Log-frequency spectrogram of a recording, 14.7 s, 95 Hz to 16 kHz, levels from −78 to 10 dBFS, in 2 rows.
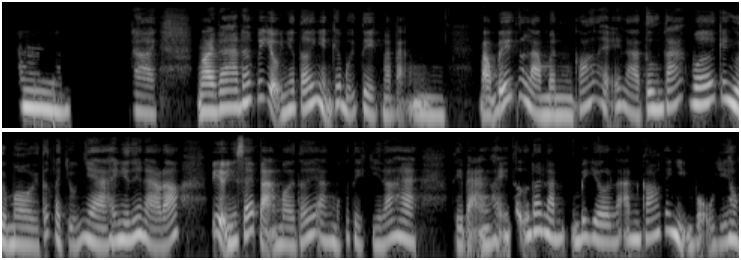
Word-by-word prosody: Ừm. 215 Hz, -5 st, +6 dB, 0.7 s
Rồi, 180 Hz, -3 st, -4 dB, 0.4 s
ngoài 190 Hz, 0 st, +5 dB
ra 220 Hz, +2 st, +2 dB
đó, 270 Hz, +5 st, +3 dB
ví 325 Hz, -, -7 dB
dụ -, -, +1 dB
như 195 Hz, +5 st, +1 dB
tới 220 Hz, +5 st, +1 dB
những 265 Hz, -, +1 dB
cái 260 Hz, -, -2 dB
buổi 190 Hz, -5 st, -2 dB
tiệc 190 Hz, -4 st, -5 dB
mà 165 Hz, -, -4 dB
bạn, -, -, -10 dB
ừm, 160 Hz, -, -1 dB, 0.4 s
bạn 165 Hz, -1 st, +1 dB
biết 310 Hz, +10 st, +2 dB
á, 340 Hz, -, -7 dB
là 240 Hz, -11 st, +2 dB
mình 165 Hz, -1 st, 0 dB
có 225 Hz, +4 st, -3 dB
thể 240 Hz, 0 st, -4 dB
là 185 Hz, -8 st, -3 dB
tương 210 Hz, +5 st, +2 dB
tác 240 Hz, +9 st, -3 dB
với 260 Hz, +3 st, +4 dB
cái 315 Hz, -1 st, -2 dB
người 235 Hz, -9 st, +7 dB
mời, 165 Hz, -2 st, -1 dB
tức 255 Hz, +9 st, -10 dB
là 195 Hz, -, -2 dB
chủ 170 Hz, -1 st, -11 dB
nhà 185 Hz, -3 st, 0 dB
hay 195 Hz, +4 st, -2 dB
như 205 Hz, 0 st, +4 dB
thế 235 Hz, +4 st, +4 dB
nào 165 Hz, -10 st, -1 dB
đó. 220 Hz, +10 st, +1 dB, 0.3 s
Ví -, -, -5 dB
dụ -, -, +8 dB
như 180 Hz, -, +2 dB
sếp 250 Hz, +9 st, 0 dB
bạn -, -, +1 dB
mời 165 Hz, -1 st, -3 dB
tới 210 Hz, +9 st, -3 dB
ăn 195 Hz, -6 st, -4 dB
một 170 Hz, -, -5 dB
cái -, -, -8 dB
tiệc -, -, -23 dB
gì 165 Hz, -1 st, -7 dB
đó 195 Hz, +4 st, -3 dB
ha, 215 Hz, -4 st, +1 dB, 0.4 s
thì 165 Hz, -, -5 dB
bạn 160 Hz, -, -3 dB
hãy 225 Hz, +5 st, -3 dB
thử 245 Hz, -, -1 dB
nói 290 Hz, +1 st, +2 dB
là: 245 Hz, -5 st, +3 dB
"Bây 210 Hz, +3 st, -2 dB
giờ 195 Hz, -4 st, -1 dB
là 185 Hz, +2 st, -6 dB
anh 210 Hz, -1 st, 0 dB
có 220 Hz, +4 st, -3 dB
cái 295 Hz, -, -3 dB
nhiệm 245 Hz, -9 st, +3 dB
vụ 165 Hz, -, -7 dB
gì 175 Hz, -, -8 dB
hông, 205 Hz, -1 st, +2 dB
205 Hz, 280 wpm, -23 LUFS, 175-235 Hz, 0.7 s, dụ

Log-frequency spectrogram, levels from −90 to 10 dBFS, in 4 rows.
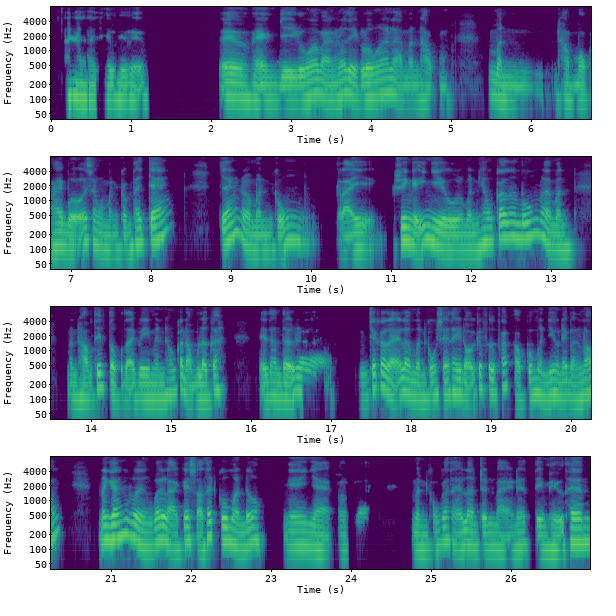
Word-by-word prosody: À, 120 Hz, -, -3 dB, 0.2 s
h -, -, -1 dB, 0.2 s
hiểu, 100 Hz, +1 st, -1 dB
hiểu, 100 Hz, -1 st, 0 dB
hiểu. 100 Hz, 0 st, -2 dB, 0.9 s
Ê, 110 Hz, 0 st, +4 dB, 0.2 s
hèn 95 Hz, -1 st, -1 dB
gì 95 Hz, 0 st, +2 dB
luôn 105 Hz, +4 st, +3 dB
á 130 Hz, -, +2 dB
bạn, 100 Hz, -5 st, -1 dB
nói 120 Hz, +3 st, 0 dB
thiệt 110 Hz, -7 st, +2 dB
luôn 110 Hz, +3 st, +3 dB
á 135 Hz, -, -1 dB
là 130 Hz, -7 st, -1 dB
mình 95 Hz, +1 st, -6 dB
học 90 Hz, -3 st, -7 dB, 0.6 s
mình 95 Hz, -6 st, -4 dB, 0.3 s
học 100 Hz, -2 st, -6 dB
1,2 95 Hz, +4 st, -2 dB
bữa 110 Hz, +5 st, +3 dB
xong 140 Hz, -3 st, -2 dB
rồi 105 Hz, -, -4 dB
mình 100 Hz, +1 st, -6 dB
cũng 100 Hz, +2 st, -4 dB
thấy 135 Hz, +3 st, 0 dB
chán, 175 Hz, -, +3 dB, 0.6 s
chán 165 Hz, +11 st, +2 dB
rồi 115 Hz, -, 0 dB
mình 100 Hz, 0 st, -3 dB
cũng 150 Hz, +6 st, -1 dB, 0.4 s
lại 105 Hz, +4 st, -1 dB, 0.2 s
suy 145 Hz, -, +4 dB
nghĩ 140 Hz, 0 st, +3 dB
nhiều. 105 Hz, -9 st, +4 dB
Mình 100 Hz, +1 st, -2 dB
hông 140 Hz, +3 st, 0 dB
có 170 Hz, +1 st, +4 dB
có 180 Hz, 0 st, +1 dB
muốn 175 Hz, +5 st, +1 dB
là 180 Hz, -10 st, +1 dB
mình 105 Hz, 0 st, -3 dB, 0.4 s
mình 105 Hz, -1 st, -5 dB
học 100 Hz, -2 st, -1 dB
tiếp 170 Hz, 0 st, +3 dB
tục -, -, +3 dB
tại -, -, +2 dB
vì 105 Hz, 0 st, +2 dB
mình 105 Hz, 0 st, -2 dB
hông 130 Hz, +3 st, -3 dB
có -, -, +1 dB
động 95 Hz, +3 st, -1 dB
lực 100 Hz, -1 st, +2 dB
á, 150 Hz, 0 st, -1 dB, 0.4 s
thì -, -, 0 dB
thành 110 Hz, -2 st, -2 dB
thử 110 Hz, -, +5 dB
ra 145 Hz, -, +3 dB, 0.7 s
là 110 Hz, -, -8 dB
chắc 160 Hz, +6 st, +1 dB
có 175 Hz, -, +5 dB
lẽ 145 Hz, -, +3 dB
là 135 Hz, -2 st, +3 dB
mình 110 Hz, -2 st, -2 dB
cũng 110 Hz, +3 st, -1 dB
sẽ 120 Hz, -1 st, 0 dB
thay 130 Hz, 0 st, +2 dB
đổi -, -, +1 dB
cái 160 Hz, -, 0 dB
phương 130 Hz, -, +2 dB
pháp 180 Hz, +2 st, -3 dB
học -, -, -2 dB
của 125 Hz, -, -1 dB
mình 125 Hz, -4 st, -1 dB
như 120 Hz, -, 0 dB
hồi 125 Hz, -, 0 dB
nãy 115 Hz, -, 0 dB
bạn 105 Hz, -1 st, -3 dB
nói, 145 Hz, -, 0 dB, 0.5 s
nó 150 Hz, -, +2 dB
gắn 170 Hz, +4 st, +5 dB
liền 115 Hz, -7 st, +3 dB
với 145 Hz, +5 st, +5 dB
lại 105 Hz, -8 st, +1 dB
cái 150 Hz, -, +4 dB
sở 150 Hz, -, -1 dB
thích 180 Hz, +1 st, +3 dB
của 145 Hz, -, +5 dB
mình, 115 Hz, -6 st, 0 dB
đúng 145 Hz, +5 st, +2 dB
không? 145 Hz, -, -19 dB, 0.2 s
Nghe 115 Hz, 0 st, -1 dB
nhạc 100 Hz, -5 st, -2 dB
hoặc 100 Hz, 0 st, -9 dB
là 95 Hz, -, -9 dB, 0.6 s
mình 100 Hz, -2 st, -4 dB
cũng 110 Hz, +4 st, -7 dB
có 145 Hz, +2 st, 0 dB
thể 110 Hz, -7 st, -3 dB
lên 115 Hz, -2 st, 0 dB
trên 110 Hz, -1 st, 0 dB
mạng 100 Hz, -1 st, -5 dB
để 110 Hz, +1 st, -2 dB
tìm 100 Hz, 0 st, -1 dB
hiểu 100 Hz, -2 st, 0 dB
thêm 140 Hz, 0 st, +4 dB
110 Hz, 240 wpm, -22 LUFS, 100-140 Hz, 0.9 s, thử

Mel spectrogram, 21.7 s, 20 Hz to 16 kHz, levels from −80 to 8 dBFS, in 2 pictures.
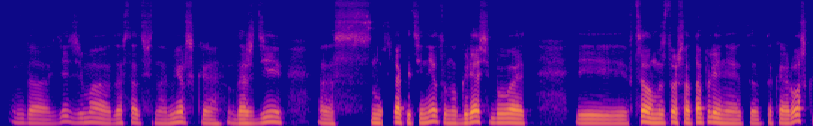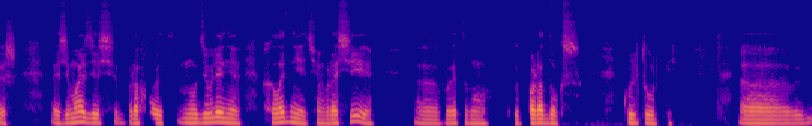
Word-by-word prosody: М-да, 120 Hz, -4 st, -7 dB
здесь 145 Hz, +9 st, -11 dB
зима 130 Hz, -2 st, -5 dB
достаточно 120 Hz, 0 st, -7 dB
мерзкая, 115 Hz, -5 st, -3 dB
дожди, 125 Hz, +4 st, -1 dB, 0.4 s
э, 115 Hz, -2 st, -4 dB
с -, -, -12 dB
ну, 125 Hz, -2 st, +1 dB
слякоти 125 Hz, -3 st, +1 dB
нету, 150 Hz, -2 st, +1 dB
но 115 Hz, 0 st, -2 dB
грязь 145 Hz, +7 st, +5 dB
бывает. 125 Hz, -2 st, +3 dB, 0.6 s
И 110 Hz, -1 st, -1 dB
в -, -, -24 dB
целом 135 Hz, -6 st, +6 dB
из-за 120 Hz, -1 st, -2 dB
того, 145 Hz, +3 st, +5 dB
что 120 Hz, -1 st, +3 dB
отопление- 125 Hz, -3 st, +2 dB
это 110 Hz, 0 st, -6 dB
такая 115 Hz, 0 st, 0 dB
роскошь, 175 Hz, -10 st, 0 dB, 0.4 s
зима 120 Hz, +6 st, +2 dB
здесь 125 Hz, -2 st, -1 dB, 0.2 s
проходит 120 Hz, 0 st, 0 dB
на 130 Hz, -2 st, -2 dB
удивление 130 Hz, -1 st, +3 dB, 0.3 s
холоднее, 135 Hz, -4 st, +1 dB
чем 110 Hz, 0 st, -6 dB
в -, -, -5 dB
России, 115 Hz, +1 st, 0 dB, 0.6 s
э, 110 Hz, -4 st, -6 dB
поэтому 115 Hz, -2 st, -4 dB, 0.2 s
такой 115 Hz, -2 st, -9 dB
парадокс 120 Hz, -2 st, +3 dB, 0.6 s
культурный. 115 Hz, -4 st, -2 dB, 0.8 s
Э, 110 Hz, 0 st, 0 dB
120 Hz, 110 wpm, -25 LUFS, 110-130 Hz, 0.8 s, целом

